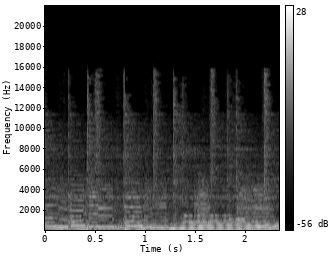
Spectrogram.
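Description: A jazz-fusion band playing live: electric guitar and bass lines moving quickly over a busy drum kit, with keyboards.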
